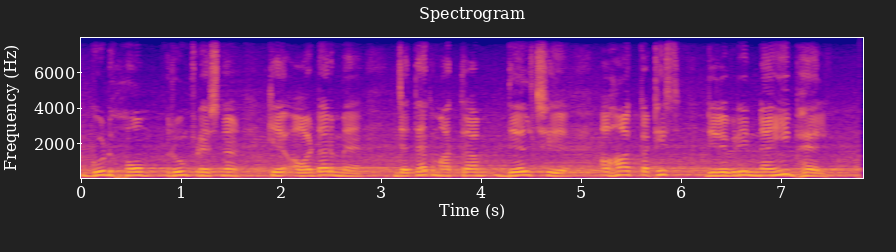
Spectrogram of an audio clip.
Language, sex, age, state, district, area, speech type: Maithili, male, 18-30, Bihar, Purnia, urban, read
